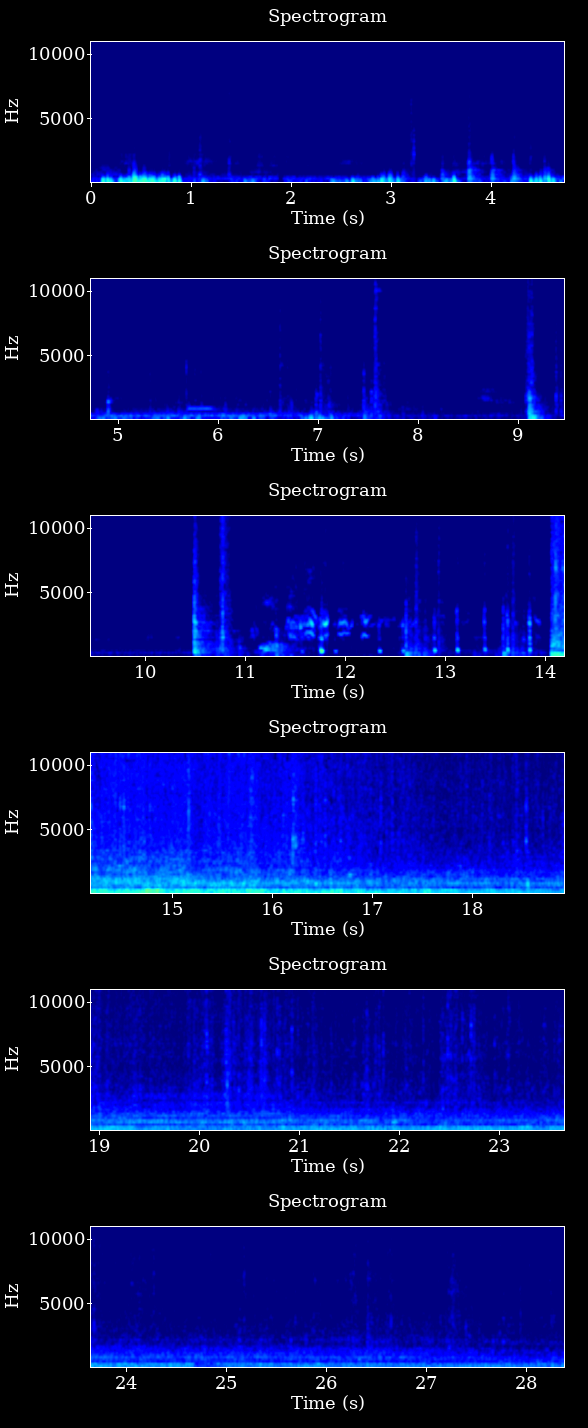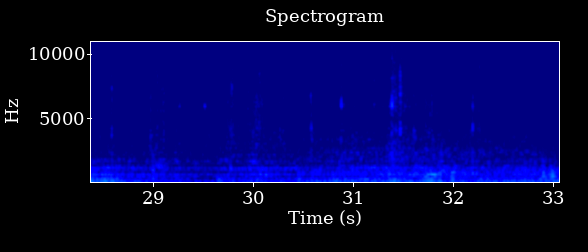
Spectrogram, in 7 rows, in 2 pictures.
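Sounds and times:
golf cart motor hum: 14.0 - 33.0
water churning and splashing: 14.0 - 33.0.

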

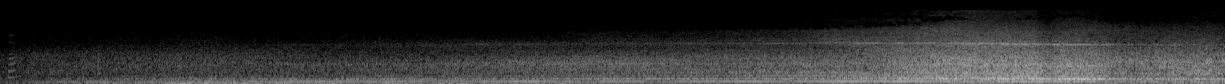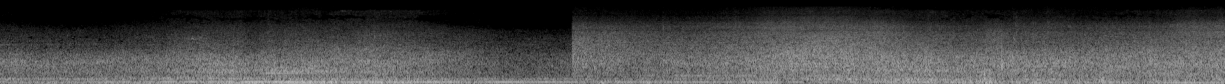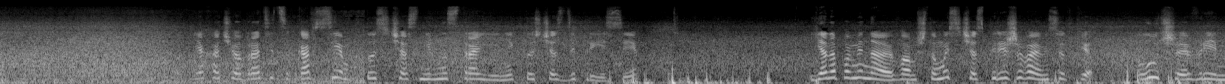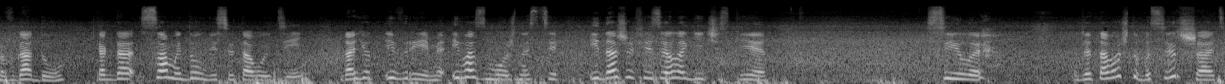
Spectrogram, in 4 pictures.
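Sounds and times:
low engine hum: 0.0 - 29.8
wind: 0.0 - 49.0
sea surf: 0.7 - 49.0.

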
